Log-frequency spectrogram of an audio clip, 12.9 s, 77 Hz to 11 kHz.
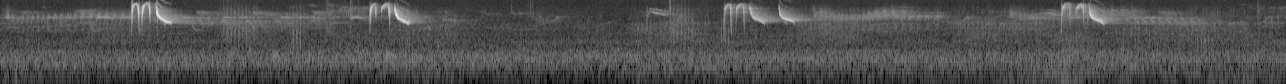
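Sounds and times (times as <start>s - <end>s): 
faint low background noise: 0.0s - 12.8s
marsh tit Poecile palustris down-slurred call notes: 1.3s - 1.7s, 3.7s - 4.1s, 10.6s - 11.1s.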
